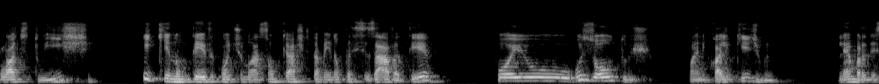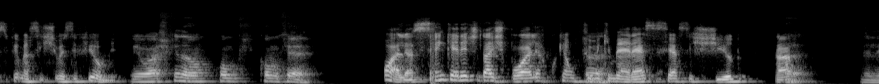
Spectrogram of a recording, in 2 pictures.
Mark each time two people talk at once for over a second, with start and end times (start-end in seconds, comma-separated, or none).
none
